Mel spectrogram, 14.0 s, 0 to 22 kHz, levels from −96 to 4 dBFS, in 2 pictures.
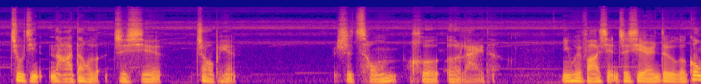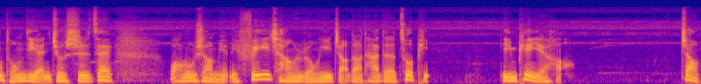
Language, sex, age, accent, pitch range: Chinese, male, 30-49, native, 95-120 Hz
